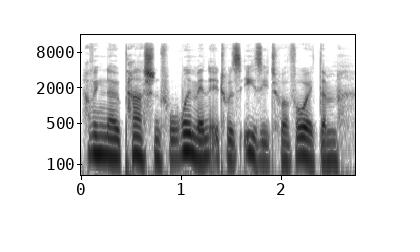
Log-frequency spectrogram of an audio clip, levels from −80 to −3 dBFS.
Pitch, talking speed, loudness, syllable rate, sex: 130 Hz, 240 wpm, -17 LUFS, 6.4 syllables/s, male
